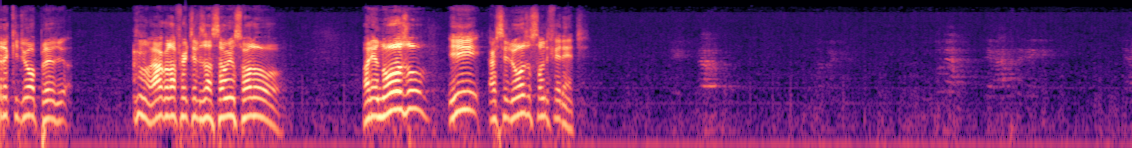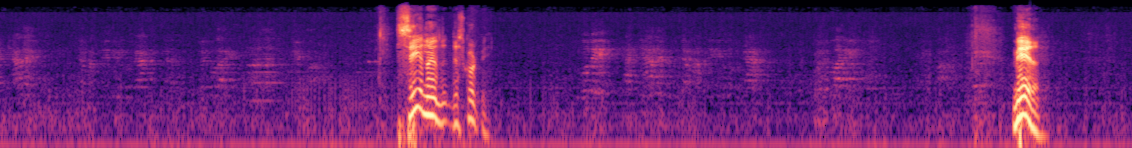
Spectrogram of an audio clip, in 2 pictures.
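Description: A middle-aged man speaks with animation into a microphone over loudspeakers in a large echoing hall.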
